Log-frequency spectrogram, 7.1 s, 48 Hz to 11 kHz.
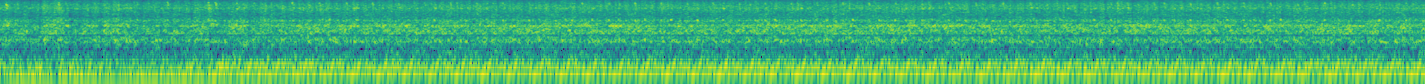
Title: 1009 rough idle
